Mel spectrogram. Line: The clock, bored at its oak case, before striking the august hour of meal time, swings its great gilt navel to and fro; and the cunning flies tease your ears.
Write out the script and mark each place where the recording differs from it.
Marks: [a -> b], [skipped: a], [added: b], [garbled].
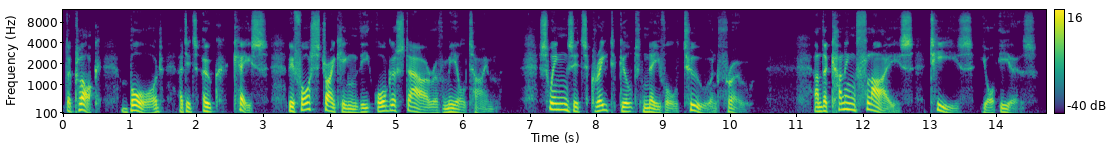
The clock, bored at its oak case, before striking the august hour of meal time, swings its great gilt navel to and fro; and the cunning flies tease your ears.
